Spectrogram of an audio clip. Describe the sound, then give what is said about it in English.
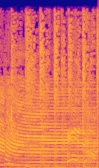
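A loud, sustained air horn sound effect blares continuously for about a second and a half, its bright, brassy tone holding steady with slight wavering pitch. “You always forget the air horn.”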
